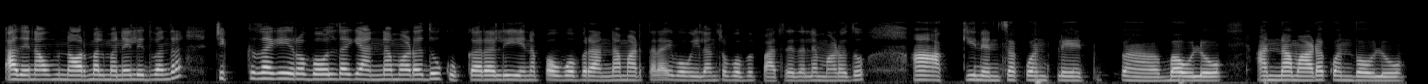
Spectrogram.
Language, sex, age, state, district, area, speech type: Kannada, female, 18-30, Karnataka, Gulbarga, urban, spontaneous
